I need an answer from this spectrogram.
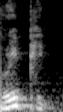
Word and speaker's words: Lippett: 자, 발음이 Mrs. Repeat. repeat이야, 발음이 repeat. repeat. 이렇게 발음이 들렸죠? 발음 들린 대로 쓴 거야.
